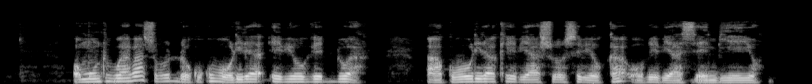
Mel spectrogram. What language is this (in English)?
Ganda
